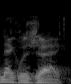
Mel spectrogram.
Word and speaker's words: NLGJA: And I think it was Roy who said that we should really pronounce it negligé.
